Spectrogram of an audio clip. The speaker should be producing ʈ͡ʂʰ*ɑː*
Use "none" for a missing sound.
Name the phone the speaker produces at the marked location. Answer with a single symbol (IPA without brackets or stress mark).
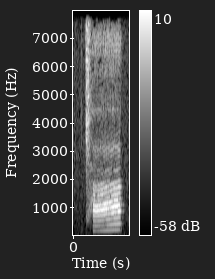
aː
